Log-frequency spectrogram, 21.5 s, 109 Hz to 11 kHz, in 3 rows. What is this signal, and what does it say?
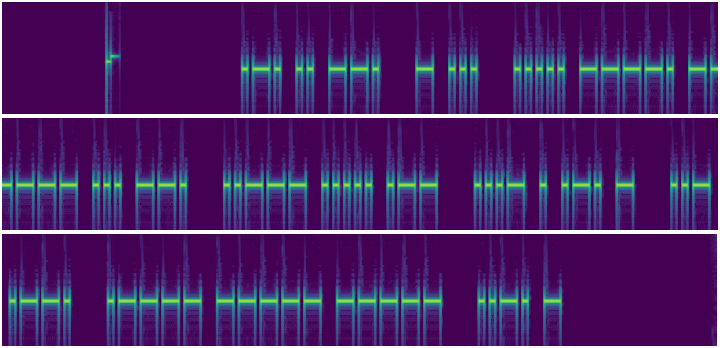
Morse code, heard as a keyed tone, about 22 wpm, 700 Hz. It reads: RIG TS 590SG 25W VERT UP 100 FT
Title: Practice QSO - Exchange 2 - Info - 22wpm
